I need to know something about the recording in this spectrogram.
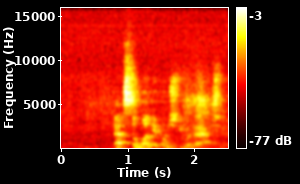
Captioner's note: none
